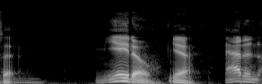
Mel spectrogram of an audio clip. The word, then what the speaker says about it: Miedo: How you pronounce that? Miedo.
